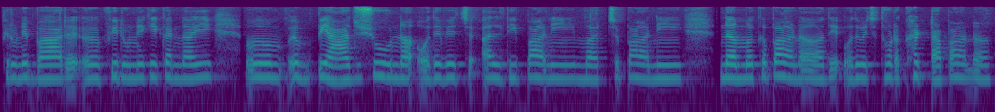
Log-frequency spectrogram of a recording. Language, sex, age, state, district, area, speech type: Dogri, female, 18-30, Jammu and Kashmir, Samba, rural, spontaneous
